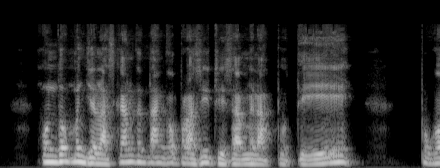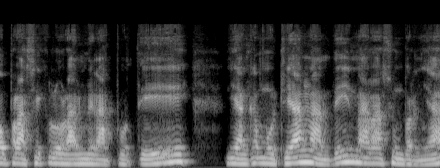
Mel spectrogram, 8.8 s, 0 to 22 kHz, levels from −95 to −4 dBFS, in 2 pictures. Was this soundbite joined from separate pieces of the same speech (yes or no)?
no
